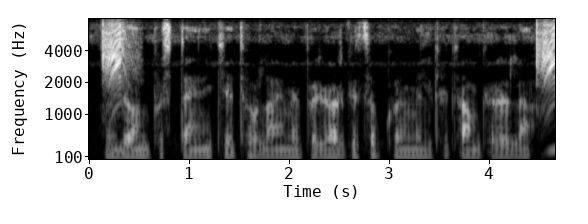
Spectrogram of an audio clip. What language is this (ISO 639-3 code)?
bho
